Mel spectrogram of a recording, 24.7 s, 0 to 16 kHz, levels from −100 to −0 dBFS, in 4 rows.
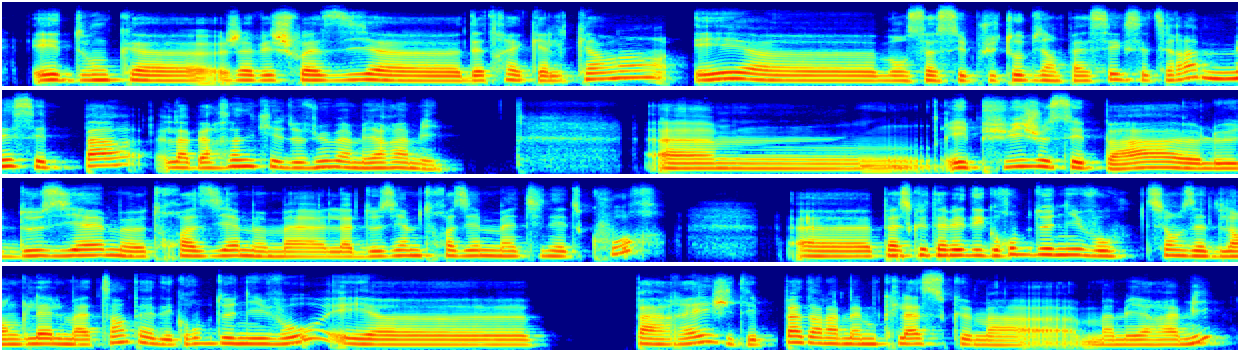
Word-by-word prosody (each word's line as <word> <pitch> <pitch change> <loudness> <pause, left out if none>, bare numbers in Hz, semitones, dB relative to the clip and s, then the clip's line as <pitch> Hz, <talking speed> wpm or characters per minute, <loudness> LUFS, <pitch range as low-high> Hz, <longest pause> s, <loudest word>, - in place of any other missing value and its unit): et 200 +2 +4
donc 195 +1 -1
heu, 175 -2 +1
j'avais 185 -1 +1
choisie, 190 +2 +2
heu, 170 -2 +2
d'être 175 +3 -2
avec 185 -1 0
quelqu'un 230 +12 -1
et 230 +5 +4
heu, 175 -3 0
bon, 175 0 -2
ça 180 +2 0
s'est 175 +1 -3
plutôt 175 +2 -2
bien 180 -1 -2
passé, 170 +3 -2
et - - -2
cetera. 190 +6 -2
Mais 250 0 +3
c'est 245 -4 -1 0.2
pas 280 +4 +2
la 205 -1 +1
personne 205 +6 +2
qui 250 -2 -2
est - - +1
devenue 200 +2 0
ma 230 -2 +1
meilleure 200 0 +1
amie. 165 -7 -2 1.0
Hem 175 - -2
et 205 +1 +4
puis 230 +4 -1
je 250 -1 +4
sais 220 -3 +2
pas, 200 +2 +2
heu, 180 - +4
le 180 0 +1
2e, 200 +1 +1
3e, 195 +1 0
ma 175 -1 -1
la 170 0 -1
2e, 185 +4 -1
3e 205 -1 -1
matinée 190 0 -2
de 180 - -9
cours, 395 - -7 0.6
heu 185 -1 +1
parce 205 0 +2
que 225 - +1
tu 220 - +1
avais 215 0 +5
des 210 0 0
groupes 235 +3 0
de 240 - +5
niveau. 225 -5 +2 0.2
Tu - - -6
sais, - - -1
on 215 - +2
faisait 195 -2 +2
de 180 0 -4
l'anglais 185 +2 +3
le - - 0
matin, 180 +7 0
tu 260 - -4
avais 220 - +1
des 180 - +1
groupes 205 +4 -5
de 215 - +2
niveau 205 - +1
et 195 - +1
heu, 175 -1 0 0.5
pareil, 200 +5 +1
j'étais 195 -8 -3
pas 170 +9 +2
dans 225 -2 +1
la 210 - +2
même 195 -1 0
classe 200 -1 -1
que 185 - -3
ma 160 -2 -4
ma 170 - -5
meilleure 175 0 -2
amie 195 +6 -1
195 Hz, 205 wpm, -22 LUFS, 175-210 Hz, 1.0 s, avais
